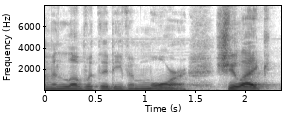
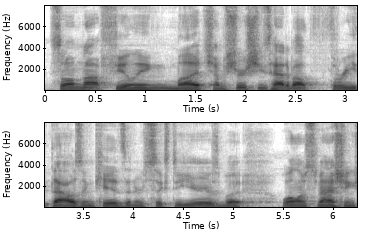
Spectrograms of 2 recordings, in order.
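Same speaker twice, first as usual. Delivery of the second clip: ordinary talk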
